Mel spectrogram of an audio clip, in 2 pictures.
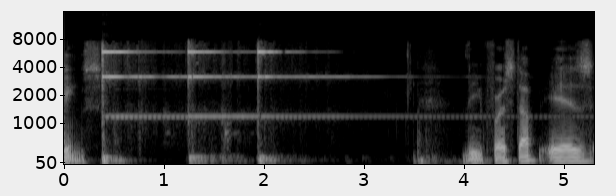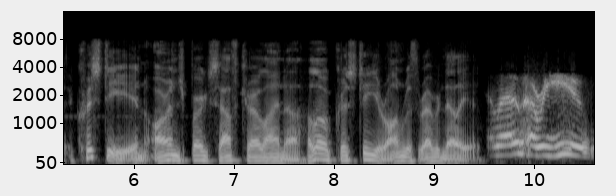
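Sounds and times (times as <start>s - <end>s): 
speech: 0.0s - 0.4s, 4.0s - 10.6s
bell ringing with a clear sustained tone: 0.4s - 4.3s.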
